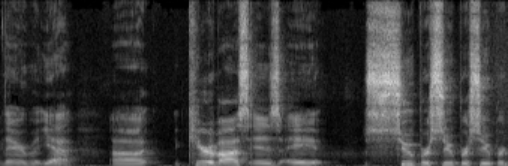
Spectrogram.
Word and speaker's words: Kiribati: which is kiri boss yes it's Kira boss not Kiribati it is spelled Kiribati but in the IQR boss language the TI sound the TI letters make an S sound because they don't have the letter s really interesting stuff right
